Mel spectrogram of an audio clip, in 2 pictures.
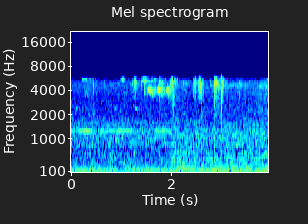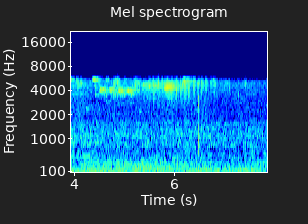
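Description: Faint short chirps of small birds at a feeder, clustered in the first two-thirds, with a few light clicks, over a steady low background rumble.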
